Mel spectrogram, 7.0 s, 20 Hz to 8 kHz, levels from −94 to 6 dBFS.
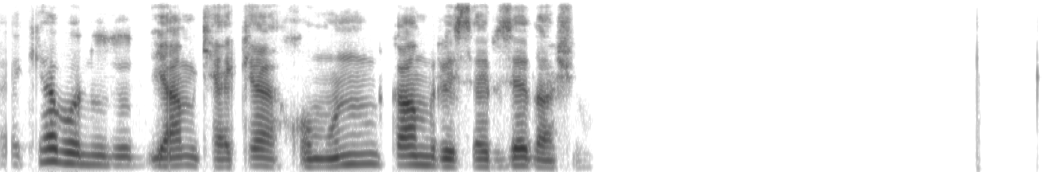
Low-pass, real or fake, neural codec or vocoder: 7.2 kHz; fake; codec, 16 kHz, 16 kbps, FunCodec, trained on Chinese and English, 50 frames a second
